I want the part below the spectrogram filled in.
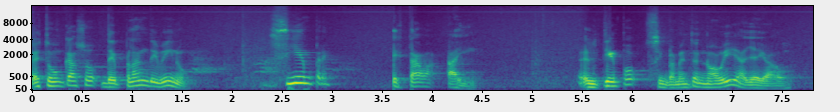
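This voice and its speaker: A man is speaking. His pitch sits fairly high for a man. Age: 60s. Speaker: preacher. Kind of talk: sermon.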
